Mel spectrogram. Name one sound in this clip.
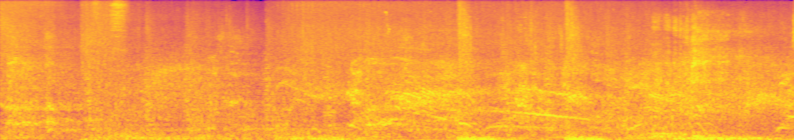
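Creatures growl and roar in a fierce battle.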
